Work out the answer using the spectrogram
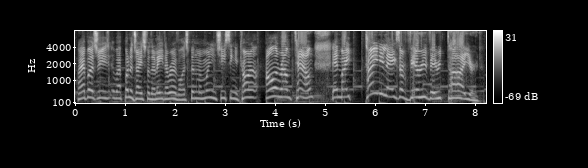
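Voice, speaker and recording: A fussy little dog professor lectures in a hurried, apologetic rush, as a woman reads him. He sounds frazzled and busy in a playful game scene. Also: sits high, fairly bright tone, faint music behind.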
